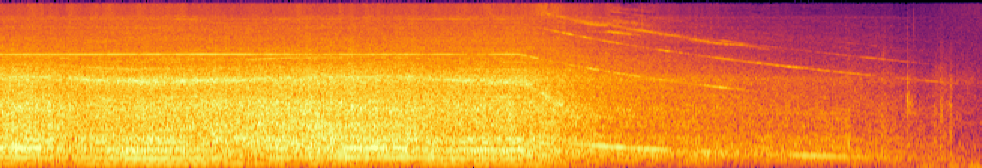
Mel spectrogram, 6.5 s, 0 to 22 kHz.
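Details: Refurbished used Dyson DC21 Motorhead canister vacuum, bought smelly and damp, brush bar spinning evenly with slight rattle, then motor cuts and winds down; owner thinks the powerhead sounds better than the DC23; normal brush bar running.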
